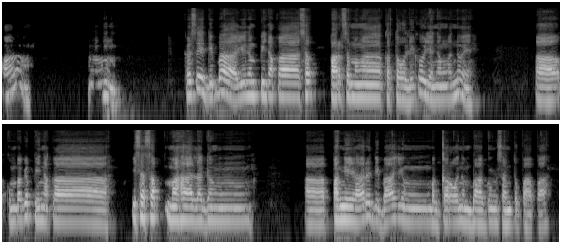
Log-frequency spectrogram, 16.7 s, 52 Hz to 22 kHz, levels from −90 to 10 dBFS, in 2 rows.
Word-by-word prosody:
Ah. - - -2 1.1
Mm. 175 +9 -6 0.9
Kasi 190 +6 +1
'di 170 -5 -3
ba 205 -7 +4
'yon 170 +5 -1
ang 185 0 0
pinaka 175 -2 +2
sa 190 +1 -1 0.2
para 165 +1 +4
sa 175 - -4
mga 165 -2 +1
Katoliko 150 +4 -2
'yan 155 -6 0
ang 150 0 -1
ano, 185 +7 -3
eh. 130 0 -6 0.9
Ah, 145 0 +3
kumbaga 155 +6 -1
pinaka 155 -3 -1 1.1
isa 185 +1 +4
sa 175 0 +2
mahahalagang, 155 -1 +2 1.3
ah, 135 -1 0
pangyayari, 160 +2 +4
'di 150 - -5
ba, 150 +5 0
'yong 145 -3 -3
magkaroon 145 +2 -1
ng 140 - +1
bagong 140 +1 -1
Santo 135 -2 -2
Papa. 120 +1 -5
155 Hz, 120 wpm, -21 LUFS, 145-175 Hz, 1.3 s, ba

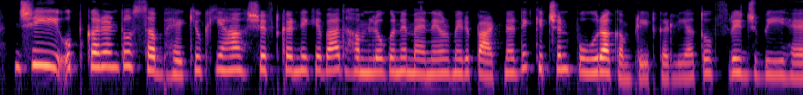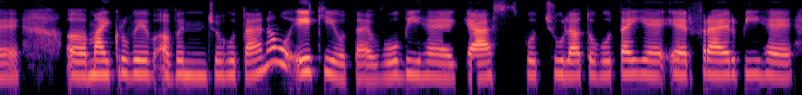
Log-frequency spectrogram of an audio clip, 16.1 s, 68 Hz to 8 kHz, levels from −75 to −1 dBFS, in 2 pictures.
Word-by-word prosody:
जी, 300 0 +4
उपकरण 285 +2 +1
तो 300 +1 -1
सब 240 -7 +1
है, 190 0 -4
क्योंकि 235 +5 -7
यहाँ 240 0 +2
शिफ्ट 245 +1 +1
करने 235 -1 0
के 235 +1 -4
बाद 235 +1 +2
हम 215 -1 -4
लोगों 215 +1 -3
ने, 220 - -2
मैंने 200 -1 -3
और 205 - -4
मेरे 205 0 -4
पार्टनर 195 +2 0
ने - - -2
किचन 255 -1 0
पूरा 215 0 +5
कम्प्लीट 165 0 -7
कर 165 0 -8
लिया। 170 +1 -7
तो 205 - -5
फ्रिज 205 0 -4
भी 190 0 -6
है 170 -1 -3 0.5
अ, 180 0 +3
माइक्रोवेव, 195 0 +1
ओवन 185 0 -3
जो 185 +1 -4
होता 185 -1 -2
है 205 +3 0
ना 355 +3 +1
वो 345 -2 +1
एक 215 +2 +8
ही 205 - 0
होता 165 -1 -4
है, 160 -1 -1
वो 170 +4 -5
भी 190 0 -3
है, 180 -1 -1 0.3
गैस, 170 +1 +4
वो 190 - -3
चूल्हा 190 -2 +1
तो 190 - -4
होता 185 +2 -1
ही 195 0 +2
है, 185 -1 +1
एयर 185 -1 +2
फ्रायर 190 -1 +5
भी 195 0 -5
है 180 -2 +1
195 Hz, 200 wpm, -23 LUFS, 185-225 Hz, 0.5 s, एक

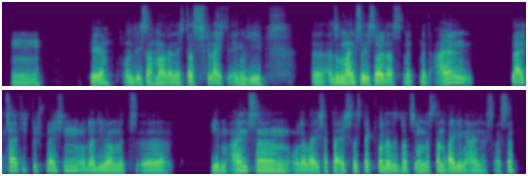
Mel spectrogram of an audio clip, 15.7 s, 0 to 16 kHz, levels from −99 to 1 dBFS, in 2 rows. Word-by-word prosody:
Mhm, 110 +1 -6 0.7
okay. 125 +5 +3 0.2
Und, 115 -1 -3
ich 110 - 0
sage 120 -3 0
mal, 115 -3 +2
wenn 115 0 +1
ich 110 - -3
das - - 0
vielleicht - - 0
irgendwie, 110 -2 -2 0.7
äh 110 - -6
also, 110 +3 -1
meinst 130 +4 +4
du, 145 - +6
ich 125 - +2
soll 135 0 +7
das 130 -1 -1
mit 125 -4 -7
mit - - -6
allen 90 +1 +1 0.6
gleichzeitig 170 0 +1
besprechen 170 +2 -3
oder - - 0
lieber 120 +1 +2
mit, 120 -1 -5
äh, 110 -2 0 0.7
jedem 120 -1 0
einzeln 150 0 +2
oder 115 0 -1
weil 120 +2 +4
ich 120 - -6
habe 135 - -3
da - - +4
echt 140 +1 -3
Respekt 140 0 -1
vor 150 -1 +2
der 140 -1 +4
Situation, 140 0 -1
dass 130 -1 -4
dann 135 -2 0
3 125 +1 +5
gegen 125 -1 +1
einen 110 -2 -4
ist, 90 0 -16
weißt 105 +7 -11
du? 145 0 -1
125 Hz, 180 wpm, -23 LUFS, 115-140 Hz, 0.7 s, soll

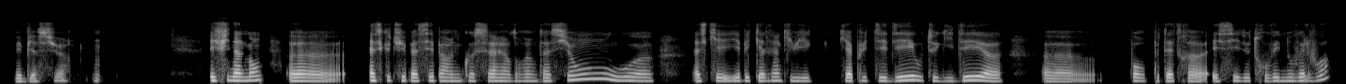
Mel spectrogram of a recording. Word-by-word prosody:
Mais 145 - 0
bien - - -2
sûr. - - -3 0.2
Mmh. - - -8 1.1
Et 175 - +8
finalement, 180 +2 +4 0.3
heu, 160 - +5 0.3
est-ce 175 0 +6
que 185 - -3
tu 175 +1 0
es - - -10
passée 165 +1 +2
par 165 -2 0
une 155 0 -3
conseillère 160 0 0
d'orientation 165 +11 -1
ou, 180 -4 +1
heu, 160 -1 -1 0.4
est-ce - - 0
qu'il 80 - -1
y - - +2
a 80 - 0
il - - -4
y - - 0
avait 165 - -3
quelqu'un 165 +2 0
qui 165 -1 -7
v 155 -1 -5 0.2
qui 160 - +3
a - - +7
pu 170 +2 -7
t'aider 165 +5 +2
ou 190 - 0
te 165 - -4
guider, 175 +5 +2
heu, 155 -4 +4 0.4
heu, 135 -1 -1 0.5
pour, 160 -2 0
peut-être, 155 -1 -2
heu, - - 0
essayer 165 +2 -3
de 160 - -3
trouver 155 +1 -4
une 160 - -6
nouvelle 165 +1 -1
voie? 220 - -4
165 Hz, 205 wpm, -24 LUFS, 155-175 Hz, 1.1 s, Et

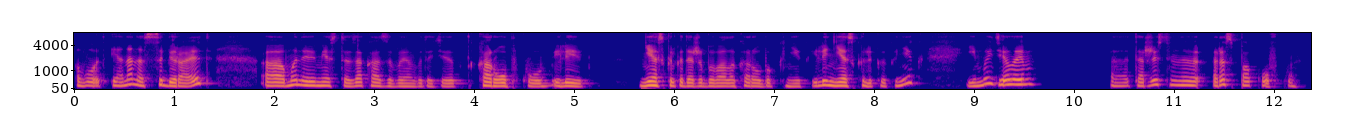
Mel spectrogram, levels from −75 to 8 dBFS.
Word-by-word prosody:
Вот. 195 0 -1
И 210 - 0
она 240 +8 +2
нас 205 -5 0
собирает, 190 - +2 0.5
а, 190 -2 +3
мы 235 +4 +3
на - - +1
ее 205 -1 +5
место 195 -3 0
заказываем 165 -4 -2
вот 160 0 -7
эти 160 0 -4
т 155 - -17 0.2
коробку 170 -4 +1
или 170 -3 +1 0.5
несколько 200 -1 +4
даже, 175 -1 0
бывало, 165 0 0
коробок 165 -2 -4
книг 155 -2 -6
или 185 +4 +1
несколько 185 -4 +2
книг, 290 - -4 0.4
и 175 - -2
мы 300 +9 +1
делаем, 260 +2 +4 0.7
э, 180 -2 -5
торжественную 225 +1 -1
распаковку. 205 -10 -3
185 Hz, 145 wpm, -22 LUFS, 165-210 Hz, 0.7 s, ее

